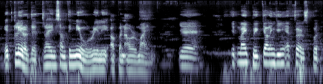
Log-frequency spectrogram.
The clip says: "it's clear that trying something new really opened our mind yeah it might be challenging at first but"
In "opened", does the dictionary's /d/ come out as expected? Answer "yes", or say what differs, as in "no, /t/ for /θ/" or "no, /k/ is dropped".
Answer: no, /d/ is dropped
